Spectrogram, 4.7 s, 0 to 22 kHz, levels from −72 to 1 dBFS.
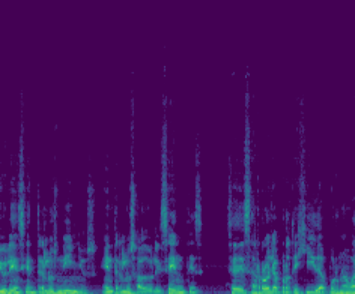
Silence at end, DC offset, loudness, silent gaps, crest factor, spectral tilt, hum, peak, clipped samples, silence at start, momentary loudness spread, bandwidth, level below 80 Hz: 0 s; under 0.1%; -23 LUFS; none; 16 dB; -6.5 dB/octave; none; -6 dBFS; under 0.1%; 0 s; 7 LU; 14.5 kHz; -56 dBFS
